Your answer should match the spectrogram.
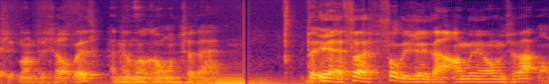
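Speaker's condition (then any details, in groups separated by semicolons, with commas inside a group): Tongue cancer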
